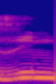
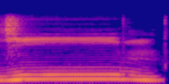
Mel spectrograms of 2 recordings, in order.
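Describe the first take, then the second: First: The j sound is soft and loose. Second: The j sound is hard and pressed. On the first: The speaker calls it wrong. "জিম জিম বললে হবে না" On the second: The speaker calls it right. "এইভাবে বলতে হবে জিভের মাঝখান থেকে"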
